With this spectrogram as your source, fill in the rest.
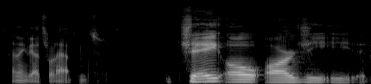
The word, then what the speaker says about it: Jorge: that could be it too but why he's Jorge I I don't understand how that happened sometimes Spanish people mispronounce George I think that's what happens j o r g e right that's always Jorge right yeah yeah no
